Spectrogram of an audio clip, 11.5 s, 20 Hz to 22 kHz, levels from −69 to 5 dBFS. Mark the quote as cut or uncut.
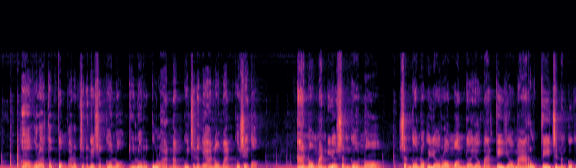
cut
